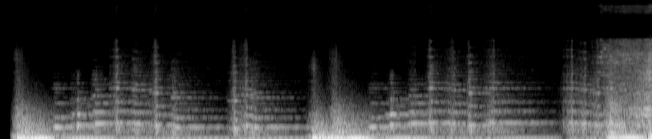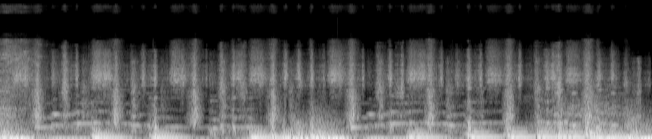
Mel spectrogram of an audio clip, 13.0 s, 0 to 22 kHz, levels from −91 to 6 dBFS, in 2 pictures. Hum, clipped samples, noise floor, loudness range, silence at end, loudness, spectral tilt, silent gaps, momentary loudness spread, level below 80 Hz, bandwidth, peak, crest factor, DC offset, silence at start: none; under 0.1%; -36 dBFS; 10 LU; 0 s; -21 LUFS; -7 dB/octave; none; 17 LU; -18 dBFS; 6.4 kHz; -2 dBFS; 14 dB; under 0.1%; 0.1 s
